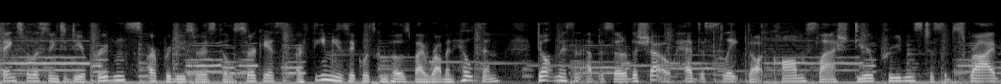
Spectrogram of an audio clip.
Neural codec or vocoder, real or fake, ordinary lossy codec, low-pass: none; real; AAC, 48 kbps; 7.2 kHz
